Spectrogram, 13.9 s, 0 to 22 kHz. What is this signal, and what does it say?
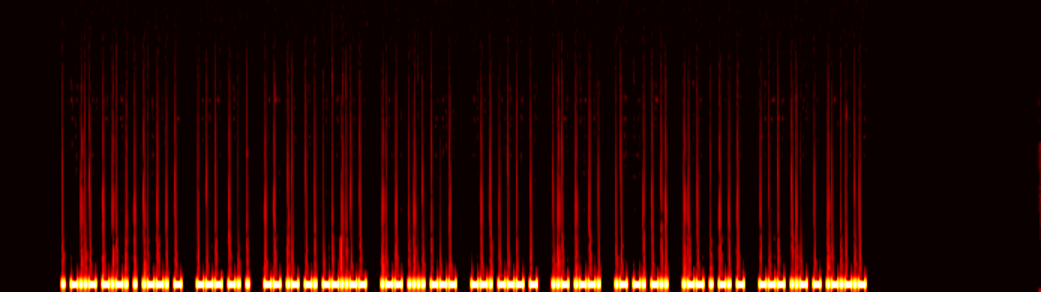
Morse code, heard as a keyed tone, about 40 wpm, 700 Hz. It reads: EXCEPT ONE MAN, WHO GOT UP AND WENT OUT.
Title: Sentences from Top 1600 Words 40wpm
